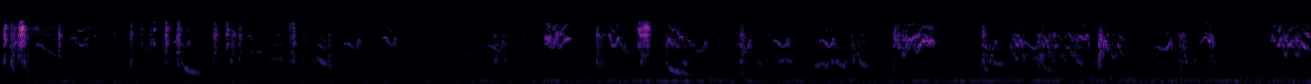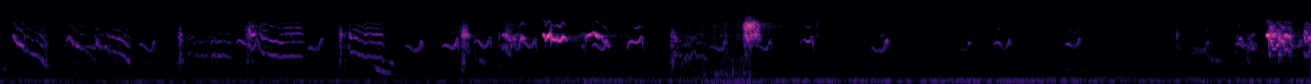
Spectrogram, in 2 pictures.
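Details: Australian parrot in long bursts of busy, scratchy warbling made of high chirps, clicks and buzzy notes, broken by short pauses, with one louder sharp squeak near the end and a faint low hum behind.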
